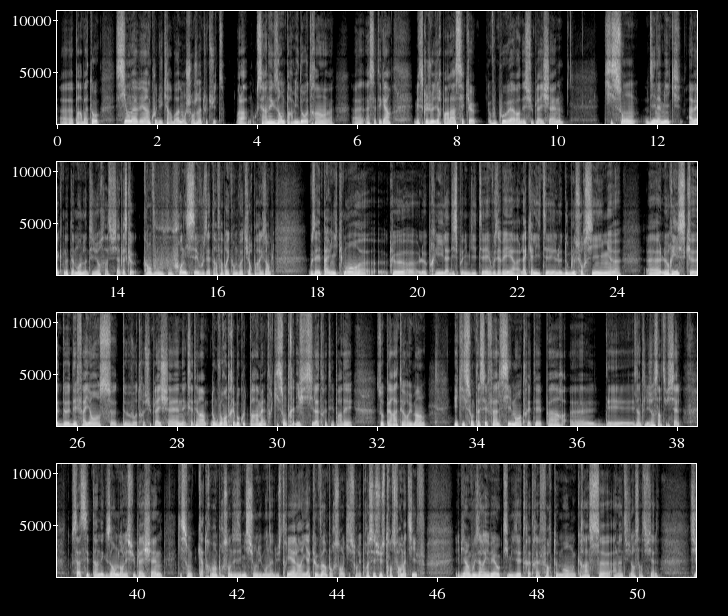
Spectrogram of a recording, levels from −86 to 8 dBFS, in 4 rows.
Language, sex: French, male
